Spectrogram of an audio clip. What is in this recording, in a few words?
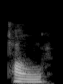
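"tongue", North West Midlands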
